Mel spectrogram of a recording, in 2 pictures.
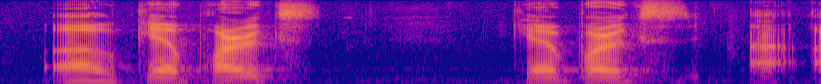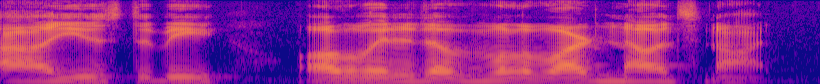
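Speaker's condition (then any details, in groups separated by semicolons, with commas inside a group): Cerebral palsy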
